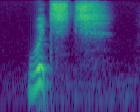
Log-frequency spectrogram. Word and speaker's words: Wittich: witch. – What? – And I say it like that because it's W-I-T-T-I-C-H, like witch. – W-I-T-T-C-H. – W-I-T-T-I-C-H.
